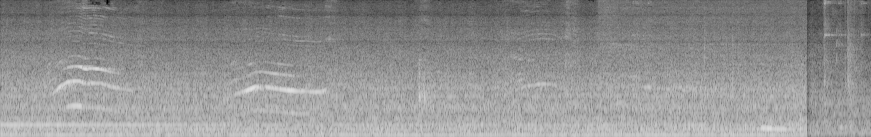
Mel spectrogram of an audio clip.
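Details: Domestic cats making odd noises while playing: several short, clear meow-like chirps that rise and fall, spaced a few seconds apart, over a steady low hum, with a brief rustle near the end.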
